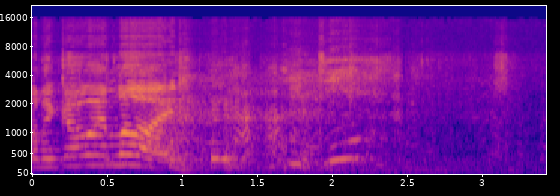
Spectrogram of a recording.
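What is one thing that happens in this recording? A young woman speaks with surprise.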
